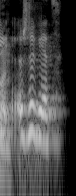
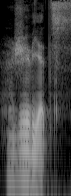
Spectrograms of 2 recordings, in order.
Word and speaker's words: Żywiec: It's probably Żywiec. – I'm willing to believe that that's what this is. – Is it Z with a dot? – It's a Zywiec. – Yeah, my old friend, Żywiec.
